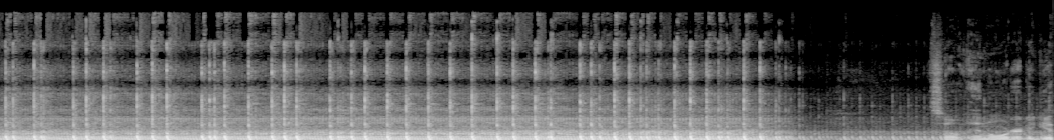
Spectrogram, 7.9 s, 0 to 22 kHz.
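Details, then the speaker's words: Homelite Super XL chainsaw with rebuilt Tillotson carburetor, during early tuning: uneven, stumbling firing with skipped beats, then it dies around six seconds, some smoke from carbon; misfire; owner suspects an air leak, since screws needed about 2–2.5 turns out. "it's they got little promise appears as though we got a misfire there you'll still see a little smoke from the carbon buildup but the big issue right now is a misfire"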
